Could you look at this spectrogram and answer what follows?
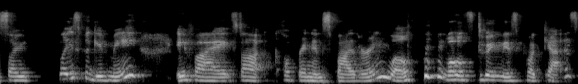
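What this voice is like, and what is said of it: Croaky voice. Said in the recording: “my voice is a little bit croaky today. My kids have passed on their germs”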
